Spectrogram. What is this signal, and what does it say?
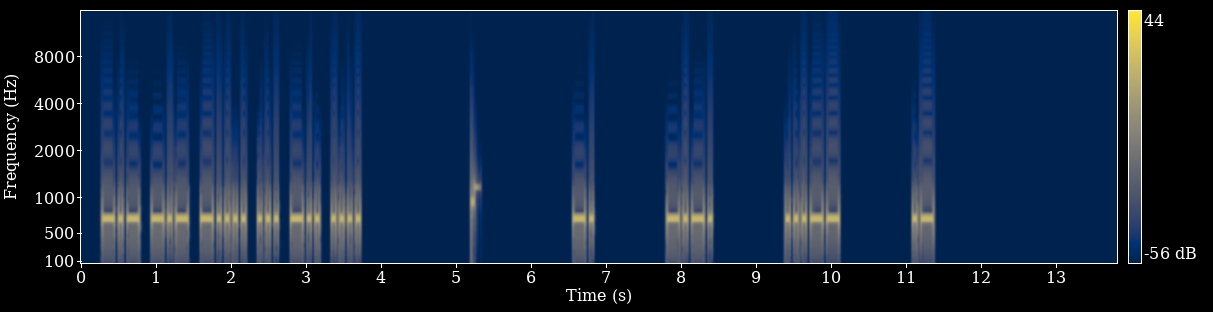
Morse code, heard as a keyed tone, about 22 wpm, spaced as for 13 wpm, 700 Hz. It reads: KK6SDH NC3A
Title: USA Call Signs - 6x Character Spacing - 22wpm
